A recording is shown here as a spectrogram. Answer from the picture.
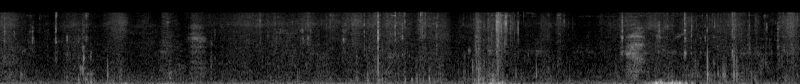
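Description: Footsteps crunching and rustling through snow and dry grass, irregular, with a couple of louder crunches about five and seven seconds in.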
